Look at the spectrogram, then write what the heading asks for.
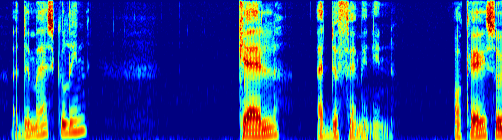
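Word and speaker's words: quelle: C l L, but it's pronounced like the masculine form. K at the masculine, kel at the feminine.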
